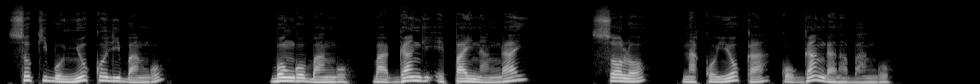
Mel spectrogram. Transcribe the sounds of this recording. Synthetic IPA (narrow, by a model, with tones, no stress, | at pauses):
sɔ˦ki˦bo˨ɲo˦ko˦li˦ba˨ŋɡo˦ | bɔ˦ŋɡo˦ba˨ŋɡo˦ | ba˨ɡa˦ŋɡi˦ʔe˨pa˦i˦na˨ŋɡa˦i˦ | sɔ˦lɔ˦ | na˨ko˨jo˦ka˨ko˨ɡa˦ŋɡa˨na˨ba˨ŋɡo˦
